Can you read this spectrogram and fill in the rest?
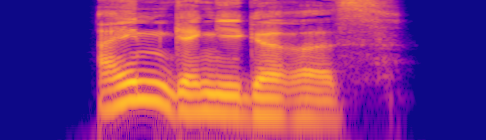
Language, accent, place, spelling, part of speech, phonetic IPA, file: German, Germany, Berlin, eingängigeres, adjective, [ˈaɪ̯nˌɡɛŋɪɡəʁəs], De-eingängigeres.ogg
- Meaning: strong/mixed nominative/accusative neuter singular comparative degree of eingängig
